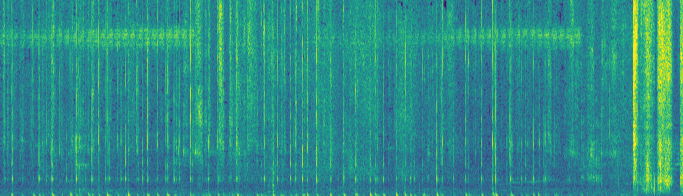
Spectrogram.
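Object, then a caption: Small plastic cosmetic tub with lid. Fingernails tap quickly and steadily on the lid and sides of a small round white plastic cosmetic tub with a yellow lid. Each tap is a short, dry click with a dull low knock underneath. Near the end, a brief brighter, rustling burst stands out.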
